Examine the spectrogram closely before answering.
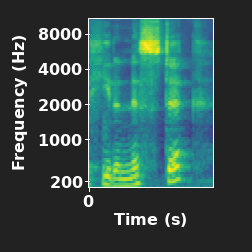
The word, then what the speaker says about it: hedonistic: And then when we get to hedonism, or let's go to hedonistic, the syllable pattern stress changes. So becomes, still stays he, duh, but now we're stressing on nis and adding tic.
